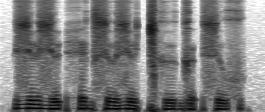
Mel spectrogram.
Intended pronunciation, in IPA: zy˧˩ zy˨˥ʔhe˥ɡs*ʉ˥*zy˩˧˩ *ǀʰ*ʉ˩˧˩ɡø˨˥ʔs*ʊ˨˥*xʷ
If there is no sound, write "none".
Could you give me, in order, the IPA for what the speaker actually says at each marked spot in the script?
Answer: ʉ˨˥, ǀʰ, ʉ˨˥

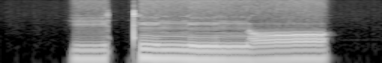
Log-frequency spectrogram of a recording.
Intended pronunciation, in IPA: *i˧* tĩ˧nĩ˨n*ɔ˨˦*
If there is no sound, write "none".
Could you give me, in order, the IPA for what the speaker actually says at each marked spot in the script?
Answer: i˧, ɔ˨˦

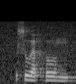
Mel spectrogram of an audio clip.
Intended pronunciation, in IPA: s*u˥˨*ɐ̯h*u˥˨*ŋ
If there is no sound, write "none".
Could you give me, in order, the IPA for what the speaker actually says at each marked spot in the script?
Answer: u˥˨, o˥˨

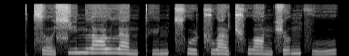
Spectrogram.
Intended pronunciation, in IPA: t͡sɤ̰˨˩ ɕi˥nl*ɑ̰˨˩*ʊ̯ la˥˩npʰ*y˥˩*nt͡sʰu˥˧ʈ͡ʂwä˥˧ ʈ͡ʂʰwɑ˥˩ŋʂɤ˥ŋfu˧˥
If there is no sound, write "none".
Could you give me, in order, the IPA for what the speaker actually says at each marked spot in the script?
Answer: ɑ˥, y˧˥

